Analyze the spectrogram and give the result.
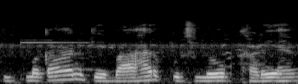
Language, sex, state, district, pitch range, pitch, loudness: Hindi, male, Rajasthan, Churu, 160-180 Hz, 170 Hz, -21 LUFS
